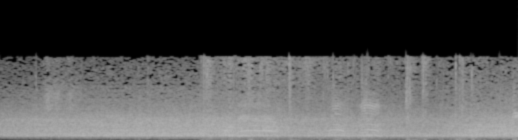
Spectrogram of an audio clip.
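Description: Stadium crowd noise from an American football video game, a steady loud roar of yelling and cheering that runs through the whole stretch without any clear commentary over it.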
